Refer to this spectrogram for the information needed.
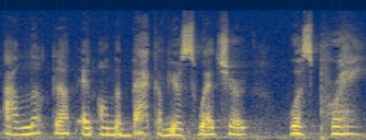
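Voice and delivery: quiet, intimate retelling; hushed. Retold or imitated. Old lady tells her story.

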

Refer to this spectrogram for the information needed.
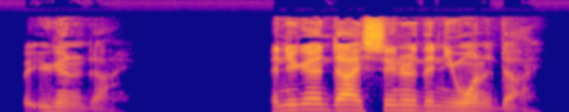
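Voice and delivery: usual speaking voice

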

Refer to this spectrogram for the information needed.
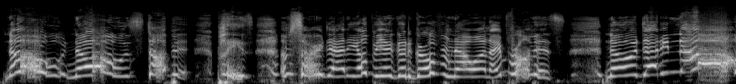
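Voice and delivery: yelling out. Acted. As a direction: sob and scream, begging Daddy. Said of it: "We hear Nanaba yelling out".

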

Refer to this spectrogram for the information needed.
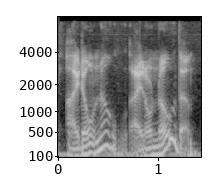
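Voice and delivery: ordinary talk

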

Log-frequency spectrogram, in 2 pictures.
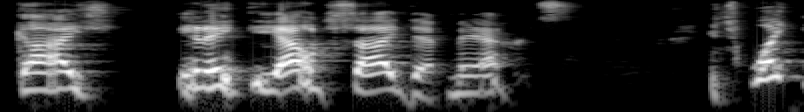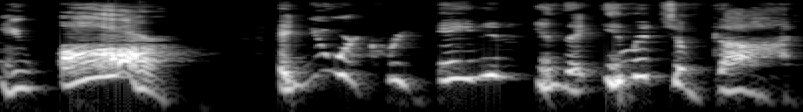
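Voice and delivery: loud, slow, full-force preaching. Acted. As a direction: drive the point home to the youth. Preaching climax to the audience.

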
